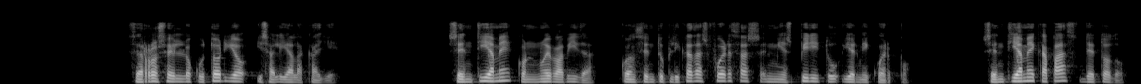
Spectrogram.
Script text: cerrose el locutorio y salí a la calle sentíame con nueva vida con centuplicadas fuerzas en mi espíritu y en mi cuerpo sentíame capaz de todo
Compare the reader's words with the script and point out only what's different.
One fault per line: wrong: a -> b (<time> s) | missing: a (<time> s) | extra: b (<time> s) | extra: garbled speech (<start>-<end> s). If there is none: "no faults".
no faults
